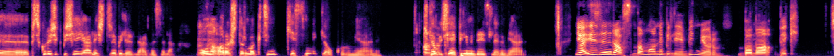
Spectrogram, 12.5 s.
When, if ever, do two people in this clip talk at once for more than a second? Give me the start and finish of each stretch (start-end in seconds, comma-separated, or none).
none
